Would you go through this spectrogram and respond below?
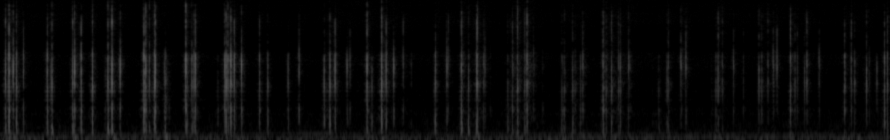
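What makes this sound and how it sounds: Long painted fingernails tap fast on a closed, flat, rectangular, hand-sized cardboard eyeshadow palette. The result is a quick, uneven run of short, dry clicks with a faint scratchy edge and no ring. A low background rumble sits underneath.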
